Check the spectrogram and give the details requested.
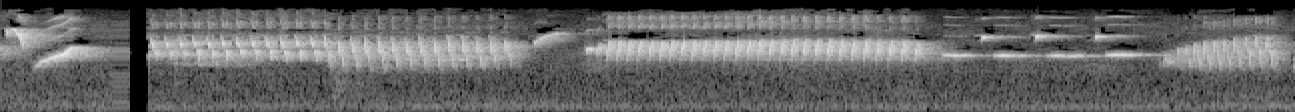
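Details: Canary singing, used for training and stimulating breeding birds: a buzzy rolling trill, then a long rapid rattle, then clear short whistled notes repeated evenly, ending in a rising sweep.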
